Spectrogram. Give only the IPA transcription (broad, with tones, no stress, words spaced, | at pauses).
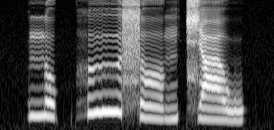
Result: no˨˩k̚hɯː˥˩ sɤː˩˦ŋt͡ɕa˨˩w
